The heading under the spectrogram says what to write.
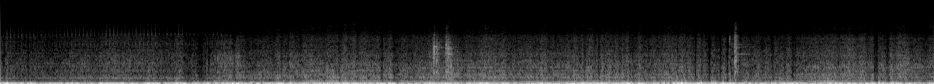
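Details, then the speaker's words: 1997 John Deere 310E backhoe, 2,280 hours, started with engine cover closed: deep, steady diesel rumble holding even speed without misses or knocks; normal engine running. "cranks up and runs [Music] good"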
